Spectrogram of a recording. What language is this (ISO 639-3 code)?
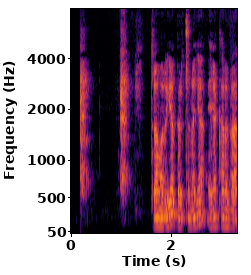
eus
